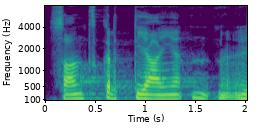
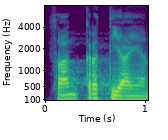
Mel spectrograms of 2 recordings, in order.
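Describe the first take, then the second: First: सांस्कृत्यायन read slowly with an extra स; wrong spelling read out. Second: सांकृत्यायन said without the स after सां; correct form. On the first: Teacher reads the exam's wrong word सांस्कृत्यायन slowly. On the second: Teacher corrects to सांकृत्यायन for exam students. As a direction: give the right form सांकृत्यायन plainly. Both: Shown as a demonstration. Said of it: "सांकृत्यायन होता है".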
